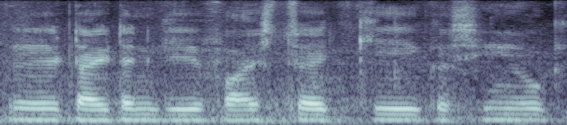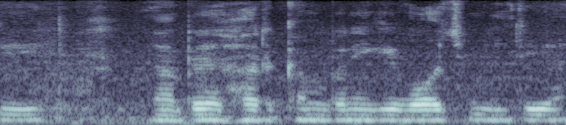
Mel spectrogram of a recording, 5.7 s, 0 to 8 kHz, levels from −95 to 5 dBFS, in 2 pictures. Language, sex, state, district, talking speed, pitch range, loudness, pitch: Hindi, male, Bihar, West Champaran, 160 wpm, 125-135 Hz, -17 LUFS, 130 Hz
